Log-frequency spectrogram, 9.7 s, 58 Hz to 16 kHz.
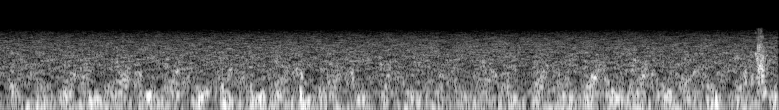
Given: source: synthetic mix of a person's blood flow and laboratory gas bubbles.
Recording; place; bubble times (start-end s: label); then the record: Doppler ultrasound of blood flow; precordium
9.25-9.68 s: bubbles
From the record:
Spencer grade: 1 (occasional bubble signal discernible with the cardiac motion signal, with majority of cardiac periods free of bubbles); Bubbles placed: anywhere in the cardiac cycle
